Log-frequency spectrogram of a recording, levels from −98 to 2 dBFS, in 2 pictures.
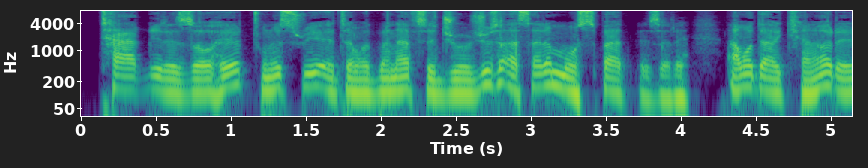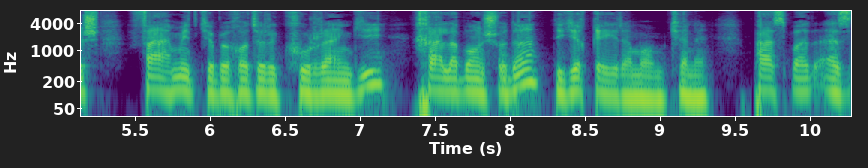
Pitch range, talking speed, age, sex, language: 110-145 Hz, 160 wpm, 30-49, male, Persian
